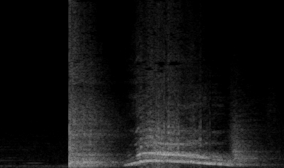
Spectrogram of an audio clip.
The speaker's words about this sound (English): I won't savor it today because we have great friends in the lounge, but I will pop the cork. Are you ready for the sound?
